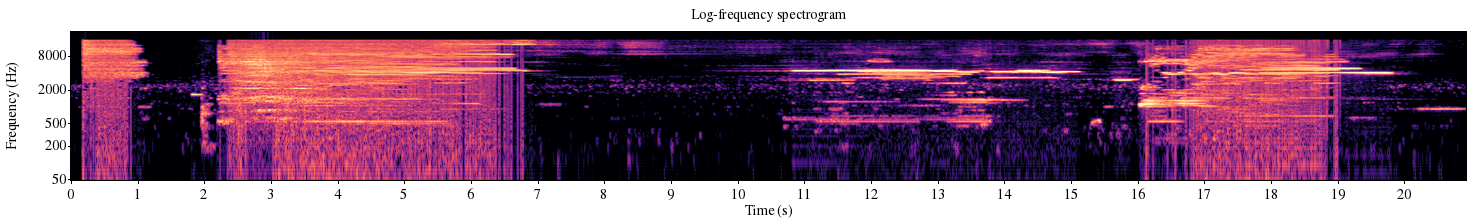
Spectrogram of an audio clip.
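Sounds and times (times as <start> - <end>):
circular saw cutting aluminium: 0.2 - 1.2, 2.2 - 7.4, 10.6 - 20.6
high whining saw: 0.2 - 1.2, 2.2 - 7.4, 10.5 - 20.9.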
